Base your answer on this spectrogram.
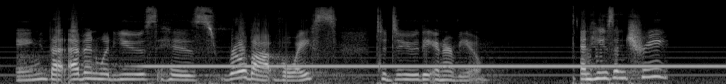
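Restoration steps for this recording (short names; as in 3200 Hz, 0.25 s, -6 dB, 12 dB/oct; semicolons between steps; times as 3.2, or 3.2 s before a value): clip repair -13.5 dBFS; de-hum 433.3 Hz, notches 5; notch 850 Hz, Q 30; interpolate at 0.57/2.86/3.79, 9.2 ms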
